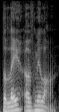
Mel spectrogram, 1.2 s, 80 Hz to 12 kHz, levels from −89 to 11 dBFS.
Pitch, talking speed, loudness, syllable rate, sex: 130 Hz, 200 wpm, -15 LUFS, 5.8 syllables/s, male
